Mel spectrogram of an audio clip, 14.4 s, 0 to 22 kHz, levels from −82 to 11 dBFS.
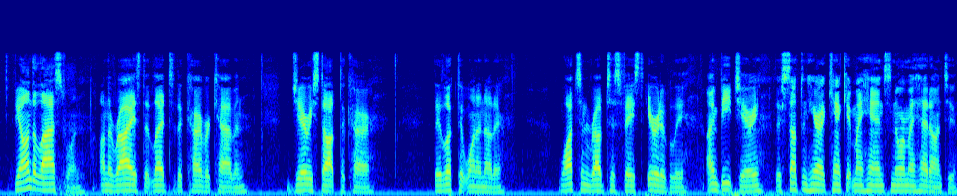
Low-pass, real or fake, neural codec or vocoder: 7.2 kHz; real; none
